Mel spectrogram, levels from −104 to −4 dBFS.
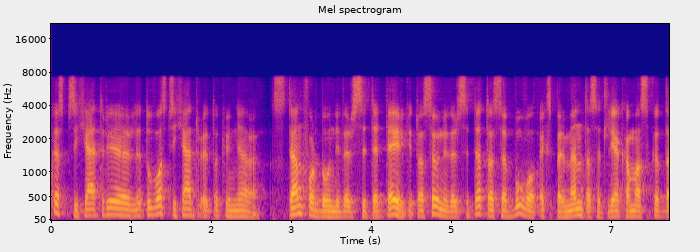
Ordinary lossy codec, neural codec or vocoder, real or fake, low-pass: MP3, 96 kbps; codec, 16 kHz, 0.7 kbps, FocalCodec; fake; 7.2 kHz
